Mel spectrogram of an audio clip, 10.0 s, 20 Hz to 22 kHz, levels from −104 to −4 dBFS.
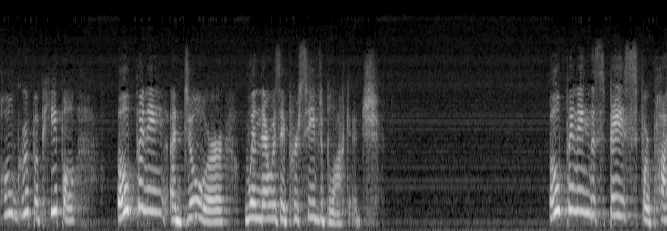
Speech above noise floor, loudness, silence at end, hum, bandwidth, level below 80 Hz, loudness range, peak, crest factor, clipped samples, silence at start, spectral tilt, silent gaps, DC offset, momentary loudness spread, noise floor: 42 dB; -28 LUFS; 0 s; none; 9.2 kHz; -72 dBFS; 11 LU; -12 dBFS; 18 dB; under 0.1%; 0.05 s; -6.5 dB/octave; none; under 0.1%; 14 LU; -69 dBFS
